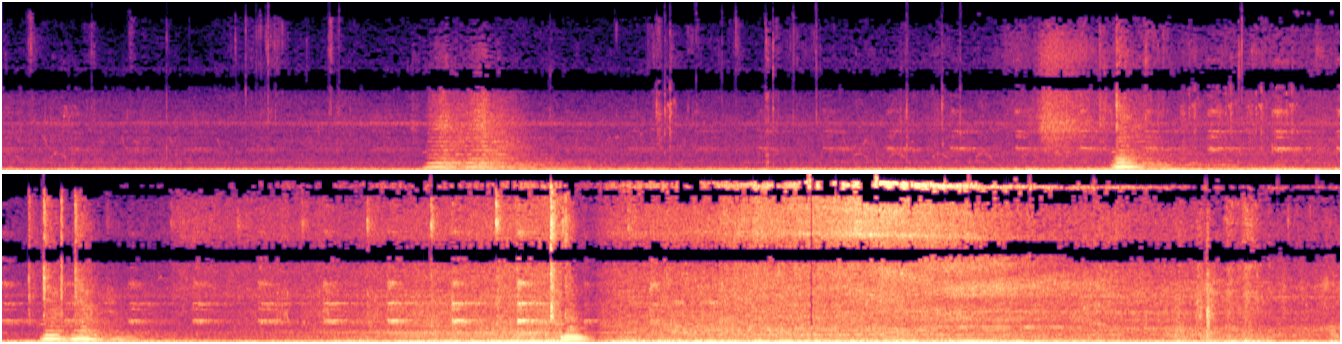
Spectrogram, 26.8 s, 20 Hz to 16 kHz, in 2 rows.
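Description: CSX freight train's diesel locomotives approaching and passing, their engine rumble building steadily and growing loud as they pass close from about 16 s on. The multi-chime horn sounds four times: a long blast about 4 seconds in, two shorter ones around 11 and 14 seconds, and a brief one near 19 seconds. A bell rings steadily underneath.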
